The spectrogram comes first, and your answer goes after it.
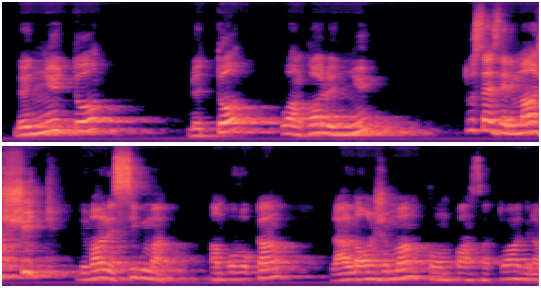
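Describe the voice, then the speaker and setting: Guy teaching a grammar class, kinda high voice, super slow and careful, roomy echo. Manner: slow, deliberate, spells out forms with hesitations. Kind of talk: recorded Greek grammar lesson.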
